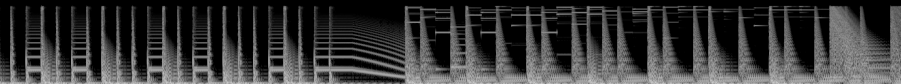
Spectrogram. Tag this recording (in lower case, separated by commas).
music, soundtrack music, theme music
